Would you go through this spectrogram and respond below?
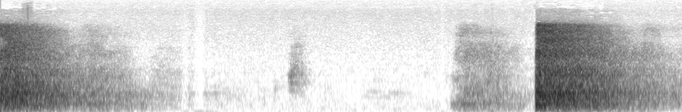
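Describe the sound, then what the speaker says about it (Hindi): Firecrackers burst outside: two loud, sharp bangs with decaying tails, one at the start and one near the end, a faint crack between them and a softer pop just before the second, at moderate distance, with no talking. "पटाखे फोड़ रहे हैं क्या लोग?"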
